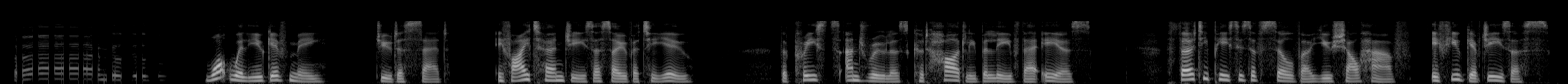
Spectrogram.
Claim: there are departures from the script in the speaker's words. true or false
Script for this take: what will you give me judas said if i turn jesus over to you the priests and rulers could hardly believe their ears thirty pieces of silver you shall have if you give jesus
false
